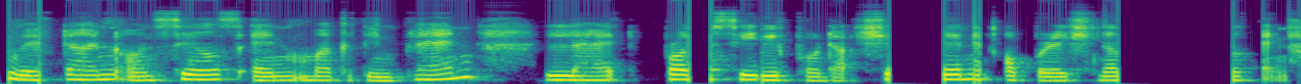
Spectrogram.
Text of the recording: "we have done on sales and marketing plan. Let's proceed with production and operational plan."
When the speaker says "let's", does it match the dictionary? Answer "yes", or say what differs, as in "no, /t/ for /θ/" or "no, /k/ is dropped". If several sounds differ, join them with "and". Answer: no, /s/ is dropped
